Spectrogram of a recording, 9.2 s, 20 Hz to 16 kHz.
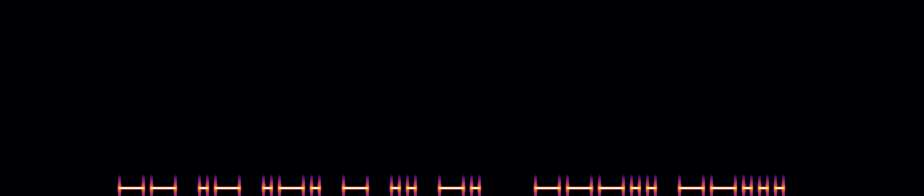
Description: Morse code, heard as a keyed tone, about 15 wpm, 700 Hz. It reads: MARTIN 87
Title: CWT Exchange 15wpm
